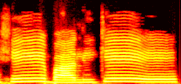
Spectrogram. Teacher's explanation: अर्थात दीर्घ स्वर का जब हम उच्चारण करते हैं तो ह्रस्व से दुगना समय हमें दीर्घ स्वर के उच्चारण में लगता है और जब हम प्लुत का उच्चारण करते हैं तो ह्रस्व से 3 गुना ज्यादा समय हमें प्लुत का उच्चारण करने में लगता है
